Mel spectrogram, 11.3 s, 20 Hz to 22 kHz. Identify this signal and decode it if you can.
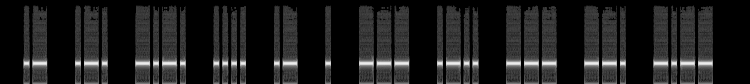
Morse code, heard as a keyed tone, about 18 wpm, spaced as for 12 wpm, 1000 Hz. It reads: ARCHAEOLOGY
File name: qotdfiles / 12wpm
